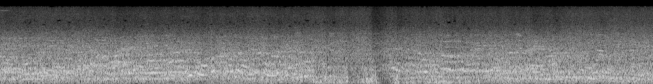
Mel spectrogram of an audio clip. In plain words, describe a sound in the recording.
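A crowd of men and women chatters loudly all around.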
